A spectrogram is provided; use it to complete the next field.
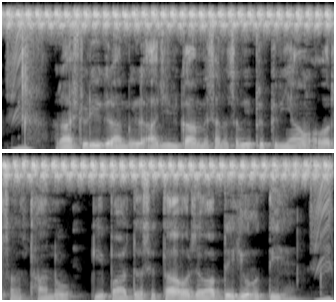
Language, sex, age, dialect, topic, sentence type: Hindi, male, 25-30, Awadhi Bundeli, banking, statement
